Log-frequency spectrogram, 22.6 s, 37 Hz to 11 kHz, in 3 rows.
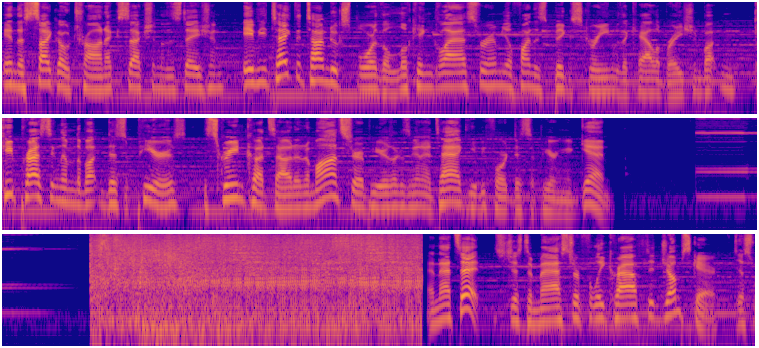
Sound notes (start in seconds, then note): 15.1 bell chiming; 16.0 tense music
